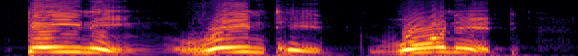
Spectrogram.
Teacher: the T sounds are reduced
